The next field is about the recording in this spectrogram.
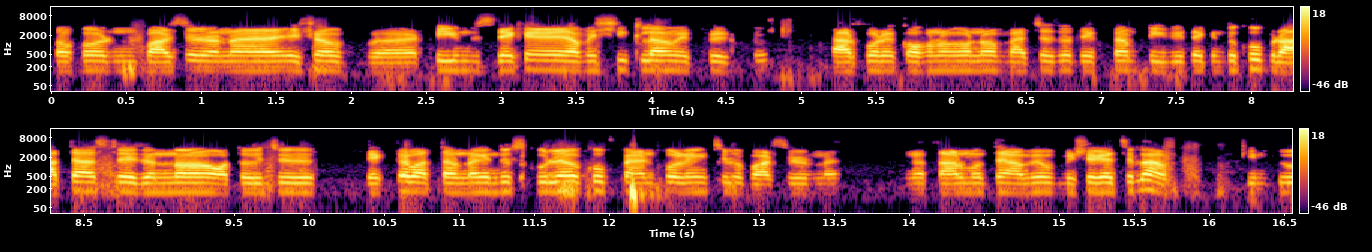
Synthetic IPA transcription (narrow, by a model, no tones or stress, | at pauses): t̪ɔkʰonbaɾselonaeeʃɔb̚ʈimsd̪ekʰeamiʃiklamek̚ʈuek̚ʈu | t̪aɾpɔɾekɔkʰonokonomɛt͡ɕed͡ʑod̪ek̚ʰt̪amʈivit̪ekint̪ukʰubɾat̪east̪eed͡ʑonːoɔt̪okit͡ɕʰu | d̪ek̚t̪epaɾt̪ammnakint̪uskuleokʰubfɛnpoliŋt͡ɕʰilobaɾselonae | at̪aɾmod̪ʱːeamiomiʃeɡɛt͡ɕʰilamkint̪u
